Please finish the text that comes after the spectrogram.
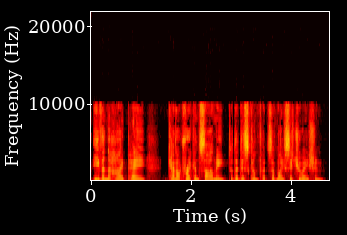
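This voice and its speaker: A man puts on a young Victorian lady for an audiobook, lifted well up in pitch. She is genteel and prim, earnest in her worry and indignant at those who trouble her. The sound is close and dry. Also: expressive, moderate pace, mellow, no echo, close to an everyday voice. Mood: earnest, uneasy. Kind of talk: audiobook character reading.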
